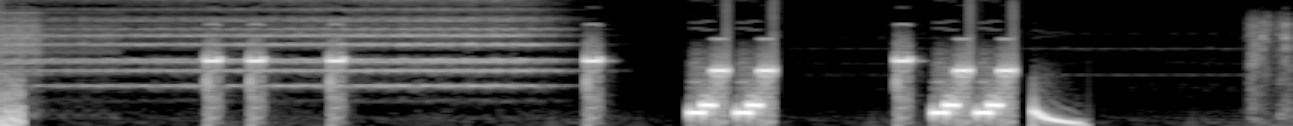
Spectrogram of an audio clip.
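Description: Short electronic beeps and blips sound one after another.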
